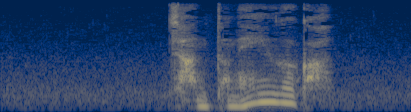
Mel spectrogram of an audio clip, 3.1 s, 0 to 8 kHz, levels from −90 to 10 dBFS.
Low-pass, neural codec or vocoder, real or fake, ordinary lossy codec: 7.2 kHz; none; real; none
